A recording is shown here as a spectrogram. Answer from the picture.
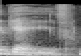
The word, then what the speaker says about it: gave: Gave more, sem pronunciar os E's, ok? Então, more, termina o som no R enrolado, da porta com a perna esquerda. Gave, termina o som no V.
